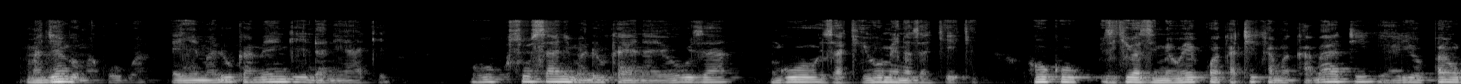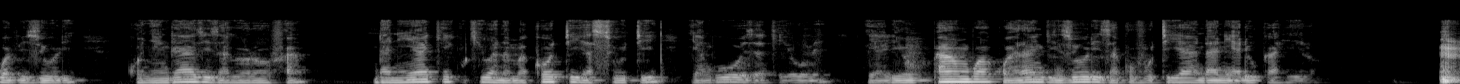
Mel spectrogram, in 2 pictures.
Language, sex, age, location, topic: Swahili, male, 25-35, Dar es Salaam, finance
